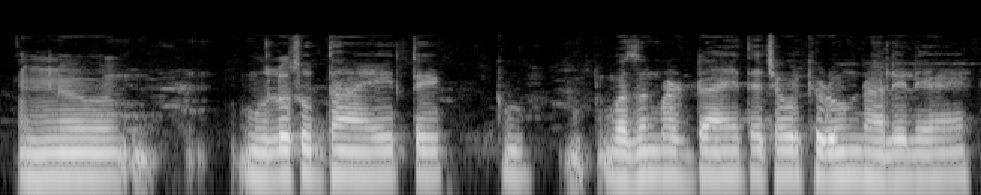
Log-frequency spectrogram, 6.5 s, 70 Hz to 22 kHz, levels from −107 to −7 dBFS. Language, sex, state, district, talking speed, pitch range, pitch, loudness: Marathi, male, Maharashtra, Chandrapur, 110 wpm, 125-130 Hz, 130 Hz, -29 LUFS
